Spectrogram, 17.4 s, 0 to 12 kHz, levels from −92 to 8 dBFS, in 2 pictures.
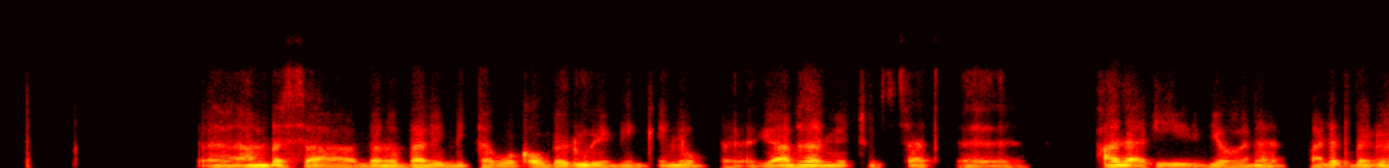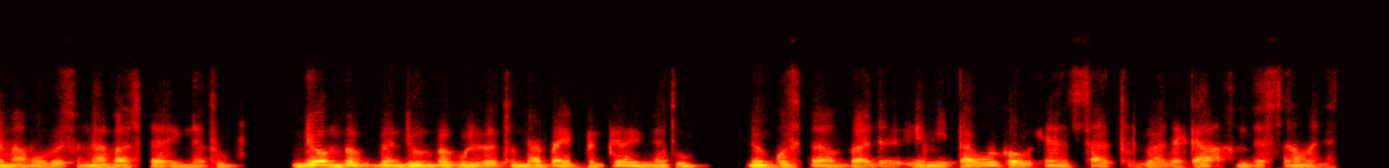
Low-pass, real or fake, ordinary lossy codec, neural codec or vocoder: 7.2 kHz; fake; Opus, 24 kbps; codec, 16 kHz, 2 kbps, FreqCodec, smaller model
